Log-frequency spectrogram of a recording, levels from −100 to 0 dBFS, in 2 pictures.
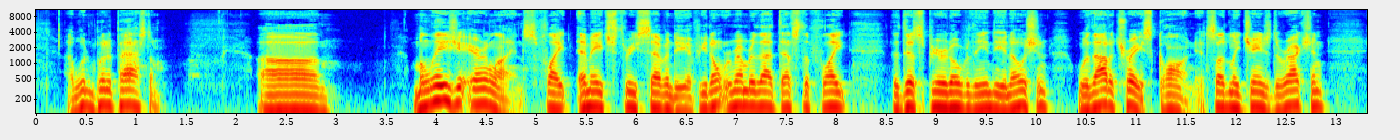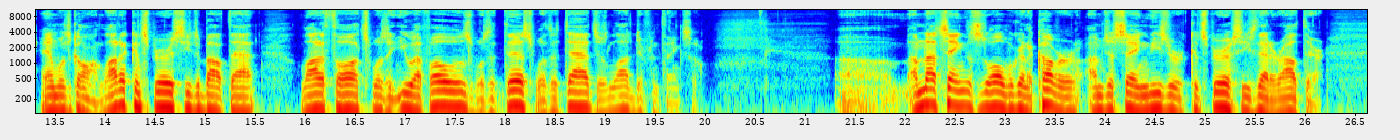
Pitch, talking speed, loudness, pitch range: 125 Hz, 185 wpm, -16 LUFS, 115-140 Hz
